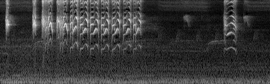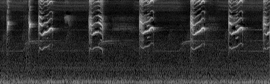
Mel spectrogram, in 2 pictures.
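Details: Lure song of a common iora over nature sounds, intended to draw a reply: a dense opening volley of rapid high chirps, then separate sharp downsweeping notes repeated roughly once a second.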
